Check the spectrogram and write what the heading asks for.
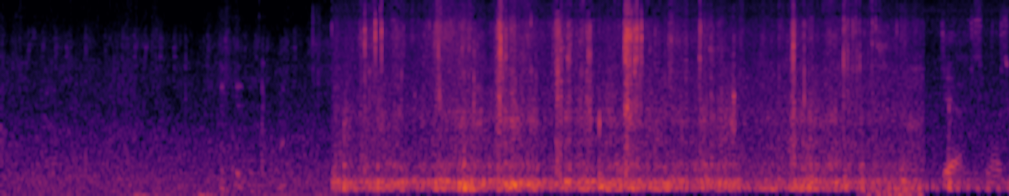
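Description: Faint outdoor quiet for about three seconds, then footsteps on a dirt forest trail with short sharp crunches and a steady low rumble from a handheld camera being carried.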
